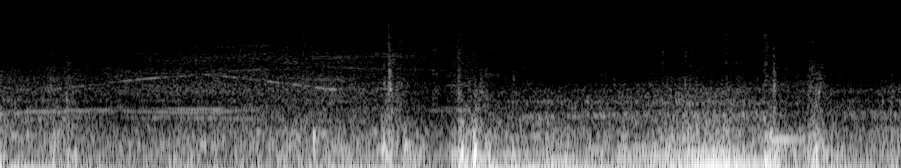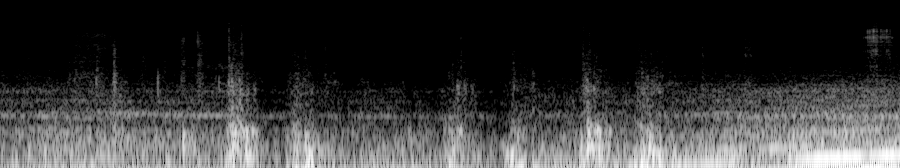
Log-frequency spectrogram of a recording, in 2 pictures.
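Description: The car's interior rattles and knocks over bumps.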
